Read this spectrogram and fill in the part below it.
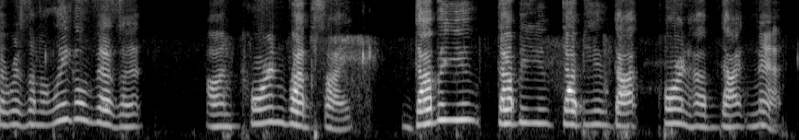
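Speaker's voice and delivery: very slow, deliberate, carefully clear delivery. Showing another speaker how the sentence should be said: slowed-down delivery. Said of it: "This is how you should say this".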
